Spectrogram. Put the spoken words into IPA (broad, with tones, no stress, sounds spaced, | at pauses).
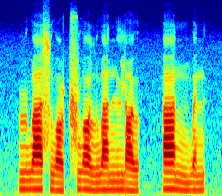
ɻ w ä˥ s w ɔ˨˩ ʈ͡ʂ w ɔ˥˩ l w a˥ n l j ɑ˨ ʊ̯ | a˥˩ n m w ə˩ n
